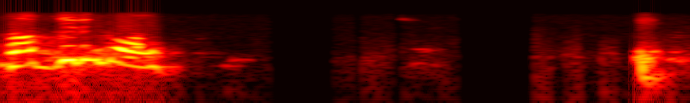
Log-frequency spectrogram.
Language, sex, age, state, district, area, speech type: Bengali, female, 18-30, West Bengal, Murshidabad, rural, conversation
